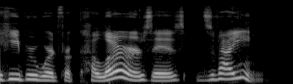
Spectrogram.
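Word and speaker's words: צבעים: The Hebrew word for colors is tzvaim, tzvaim. In Hebrew, the color red is pronounced adom, adom.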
